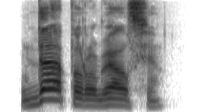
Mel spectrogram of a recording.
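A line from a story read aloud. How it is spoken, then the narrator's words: Gloomy confirmation. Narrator (Russian): мрачно подтвердил Никита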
